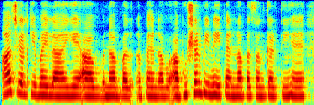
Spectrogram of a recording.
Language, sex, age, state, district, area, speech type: Hindi, female, 30-45, Rajasthan, Jaipur, urban, spontaneous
